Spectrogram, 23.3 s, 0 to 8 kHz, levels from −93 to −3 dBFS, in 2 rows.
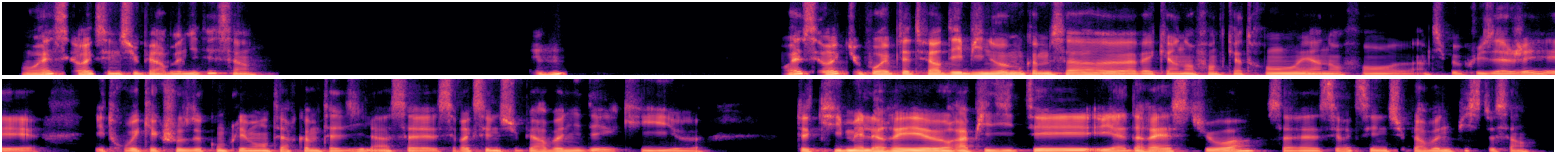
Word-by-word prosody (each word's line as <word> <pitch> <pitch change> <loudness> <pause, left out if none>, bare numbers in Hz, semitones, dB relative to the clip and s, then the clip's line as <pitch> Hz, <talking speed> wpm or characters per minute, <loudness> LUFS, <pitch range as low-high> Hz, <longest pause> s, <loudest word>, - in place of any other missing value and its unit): Ouais, 110 - +1
c'est - - -7
vrai 155 - +3
que - - -10
c'est - - -5
une 100 - +2
super 105 -1 -1
bonne 100 0 0
idée 115 0 -1
ça. 110 -3 -4 2.1
Mmh - - -4
mh. - - +2 1.6
Ouais, 195 - +4
c'est 210 - -5
vrai 190 +6 +4
que - - -11
tu 115 -5 -5
pourrais, 110 -2 +3
peut-être, 110 +1 0
faire 110 -1 +4
des 110 0 +5
binômes 110 +9 +4
comme 115 -4 +2
ça, 135 +4 0
heu, 110 -5 +2
avec 100 +1 -2
un 100 0 -1
enfant 105 +1 -2
de 105 - -6
4 105 +2 -7
ans 115 +1 +2
et 110 - +1
un 95 0 -1
enfant, 100 0 -6
heu, 90 - -11
un - - -15
petit 100 +1 -11
peu 105 -2 -7
plus 100 0 -6
âgé 130 - -1 0.3
et 90 - -9 0.4
et - - -4
trouver 105 0 -2
quelque 105 0 -3
chose 115 -1 0
de 110 - +1
complémentaire 105 +4 -2
comme 115 -7 -1
tu 105 - -8
as 100 - 0
dit, 130 +12 -4
là. - - -2
C'est 95 -10 -2
c'est 90 0 -6
vrai 150 - -1
que 150 - -7
c'est 155 - -4
une 100 - +1
super 105 +1 -3
bonne 110 +1 0
idée 130 +5 -3
qui, 100 -9 -4
heu, 95 0 -6 0.7
peut-être 115 -1 0
qui 110 -1 -1
mêlerait 110 +1 +7
rapidité 110 +3 +3
et 110 0 +4
adresse, 130 +7 +1
tu 145 -6 -6
vois? 130 +11 +1
Ça 105 - -3
c'est 100 0 -6
vrai 160 - -3
que 175 - -15
c'est 120 - -4
une 105 -1 0
super 105 0 -4
bonne 105 +3 0
piste, 115 -6 -7
ça, 115 -2 -6
hein. 110 +2 -8
110 Hz, 210 wpm, -23 LUFS, 105-120 Hz, 2.1 s, mêlerait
